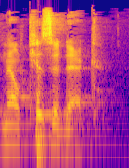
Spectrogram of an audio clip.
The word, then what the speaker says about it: Melchizedek: We pronounce it Melchizedek.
